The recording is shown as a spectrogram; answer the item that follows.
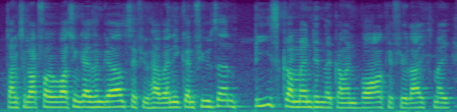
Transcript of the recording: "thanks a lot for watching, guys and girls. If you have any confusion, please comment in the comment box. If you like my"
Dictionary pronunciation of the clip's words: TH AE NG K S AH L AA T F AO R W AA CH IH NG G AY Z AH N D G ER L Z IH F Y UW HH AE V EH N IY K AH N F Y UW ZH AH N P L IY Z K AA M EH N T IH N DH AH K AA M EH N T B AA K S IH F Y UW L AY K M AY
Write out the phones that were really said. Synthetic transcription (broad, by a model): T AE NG K S AH L AA T F AO R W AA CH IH NG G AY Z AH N G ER L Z IH F Y UW HH AE V EH N IY K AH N F Y UW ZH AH N P L IY Z K AA M EH N T IH N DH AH K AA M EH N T B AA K IH F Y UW L AY K M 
